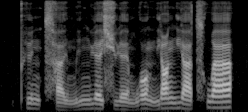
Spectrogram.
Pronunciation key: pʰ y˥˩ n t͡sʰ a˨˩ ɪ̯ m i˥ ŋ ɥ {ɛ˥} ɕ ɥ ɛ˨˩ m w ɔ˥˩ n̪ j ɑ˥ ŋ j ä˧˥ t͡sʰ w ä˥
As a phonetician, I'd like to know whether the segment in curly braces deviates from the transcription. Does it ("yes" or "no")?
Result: no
